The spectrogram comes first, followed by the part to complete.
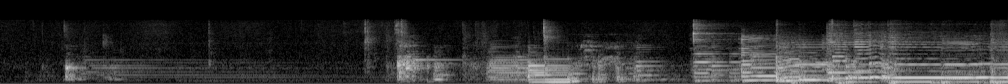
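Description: Gretsch G5120 Electromatic hollow-body electric guitar played through an all-tube amp: a single chord struck about a second in and left to ring and fade, then from about four seconds in picked notes that build into a continuous riff with a prominent low bass-note line.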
